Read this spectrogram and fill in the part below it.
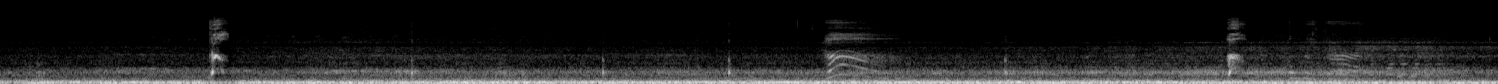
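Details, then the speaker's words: Woman with deep, embarrassing hiccups while riding in an Uber: four sharp hiccups over fifteen seconds, some with a brief voiced squeak, over steady low road rumble from the moving car. "I'm sorry. I have any hiccups. It's a problem. Sorry. It's just embarrassing."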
